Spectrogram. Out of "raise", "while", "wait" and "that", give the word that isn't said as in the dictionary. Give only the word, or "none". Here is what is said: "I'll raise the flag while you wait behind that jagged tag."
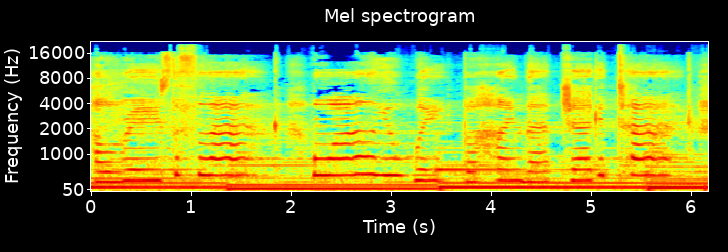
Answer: none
